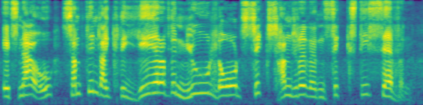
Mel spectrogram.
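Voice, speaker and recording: A man's voice: sits high, animated, no room sound, pitched above the performer's own voice. A man voicing a sweet old witch woman, crowing and laughing as she talks. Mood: amused. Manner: crowing, cackling laughs, drawn-out speech.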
